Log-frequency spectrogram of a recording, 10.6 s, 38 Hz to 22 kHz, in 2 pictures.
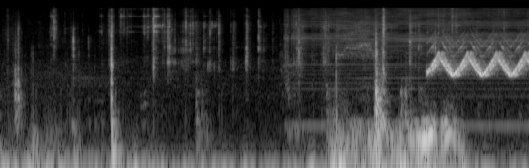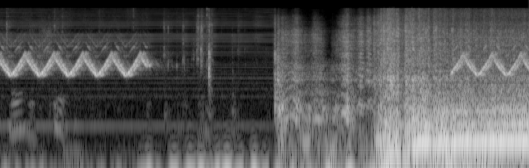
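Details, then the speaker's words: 1986 Ford Mustang GT's old aftermarket alarm siren warbling up and down about three times a second as the engine starts; a faint bird-like chirp is also heard, possibly a pulley. "here man that alarm is annoying"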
